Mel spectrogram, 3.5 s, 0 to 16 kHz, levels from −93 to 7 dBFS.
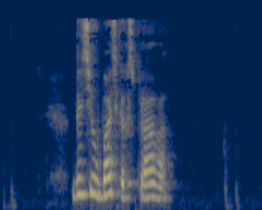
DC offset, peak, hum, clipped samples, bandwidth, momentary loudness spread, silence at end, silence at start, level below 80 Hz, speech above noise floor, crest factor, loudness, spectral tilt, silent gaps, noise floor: under 0.1%; -10 dBFS; none; under 0.1%; 11.5 kHz; 11 LU; 1.25 s; 0.95 s; -72 dBFS; 56 dB; 20 dB; -25 LUFS; -2.5 dB/octave; none; -81 dBFS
